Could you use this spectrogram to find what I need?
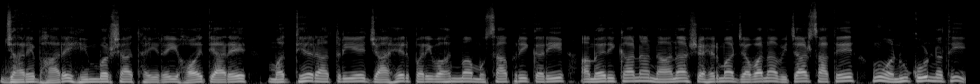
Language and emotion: Gujarati, fearful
